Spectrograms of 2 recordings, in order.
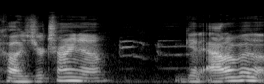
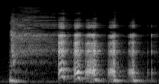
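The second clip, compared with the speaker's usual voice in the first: high, airy chuckle; light burst of high laughter; laughing; 10 semitones higher than usual. Real, not acted. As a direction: chuckle at the silly law. Laughing at a stupid law.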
